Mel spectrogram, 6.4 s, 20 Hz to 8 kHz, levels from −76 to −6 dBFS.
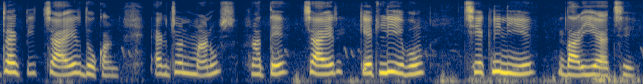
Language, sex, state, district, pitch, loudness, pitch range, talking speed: Bengali, female, West Bengal, Cooch Behar, 285 Hz, -16 LUFS, 270-320 Hz, 130 wpm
